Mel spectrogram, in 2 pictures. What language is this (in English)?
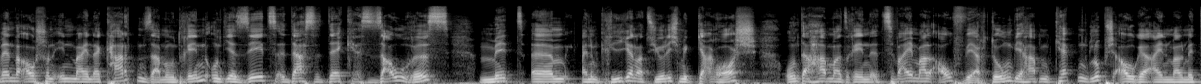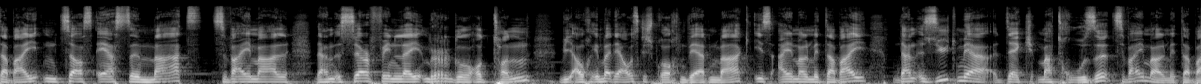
German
